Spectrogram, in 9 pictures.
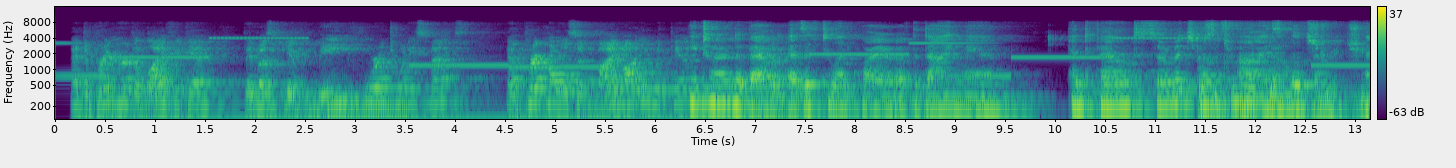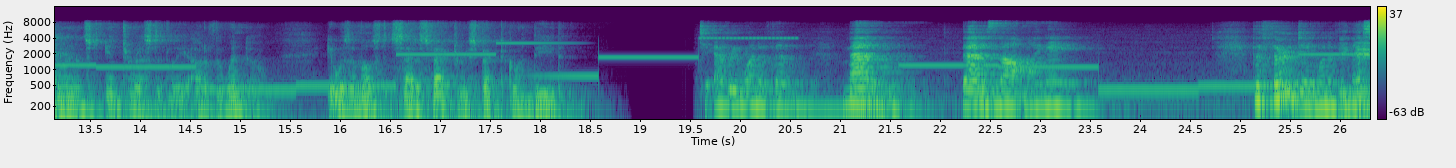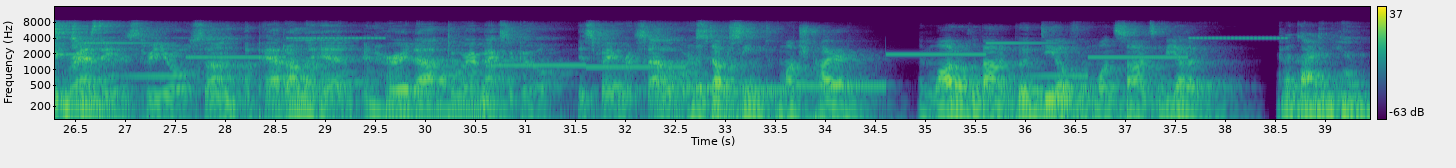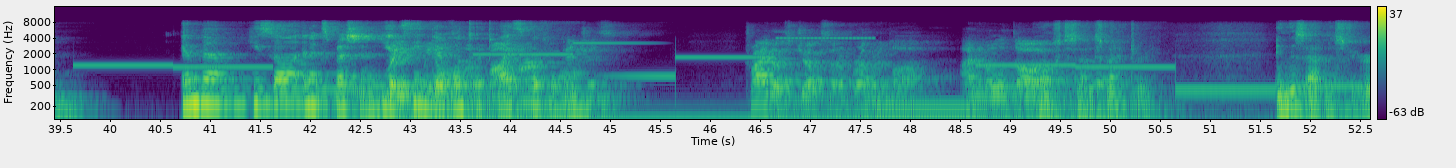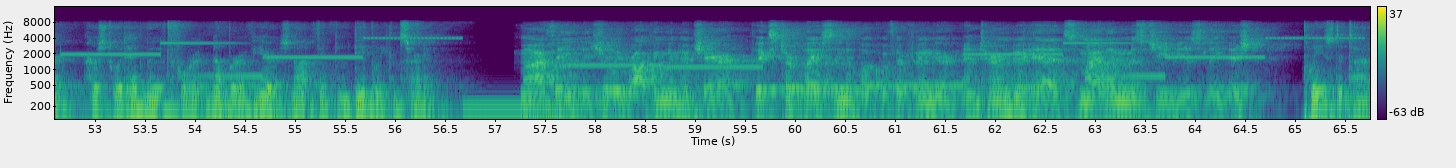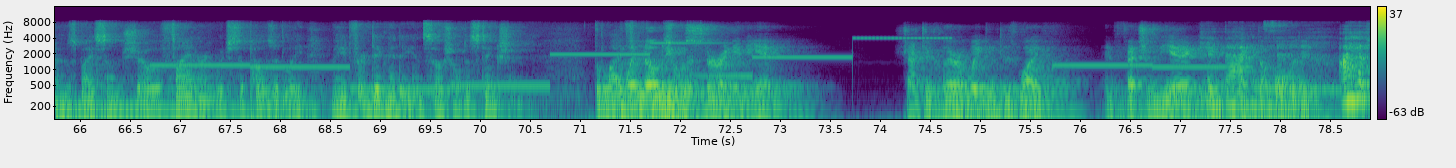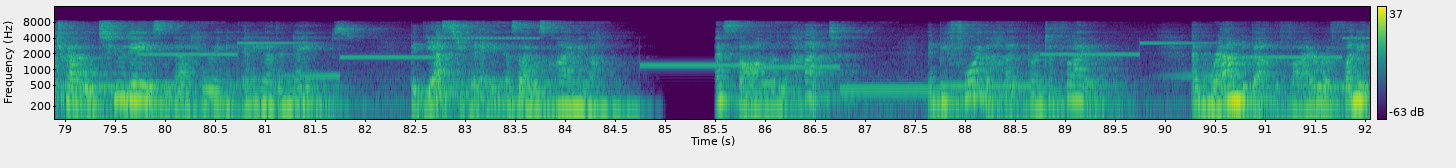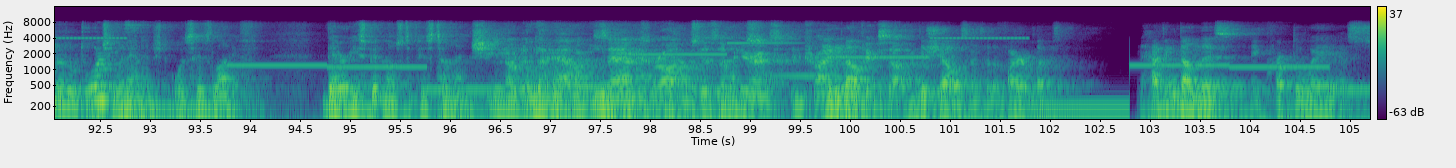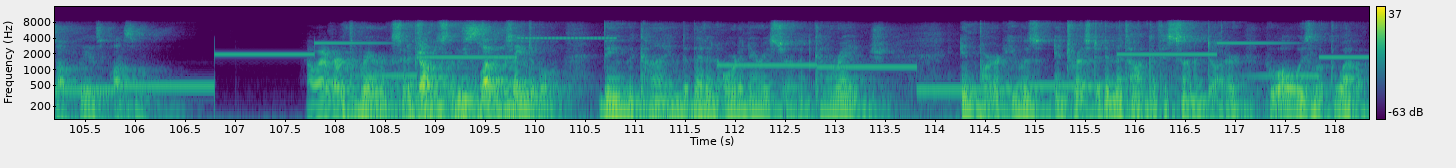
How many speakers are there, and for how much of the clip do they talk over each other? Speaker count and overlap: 6, about 14%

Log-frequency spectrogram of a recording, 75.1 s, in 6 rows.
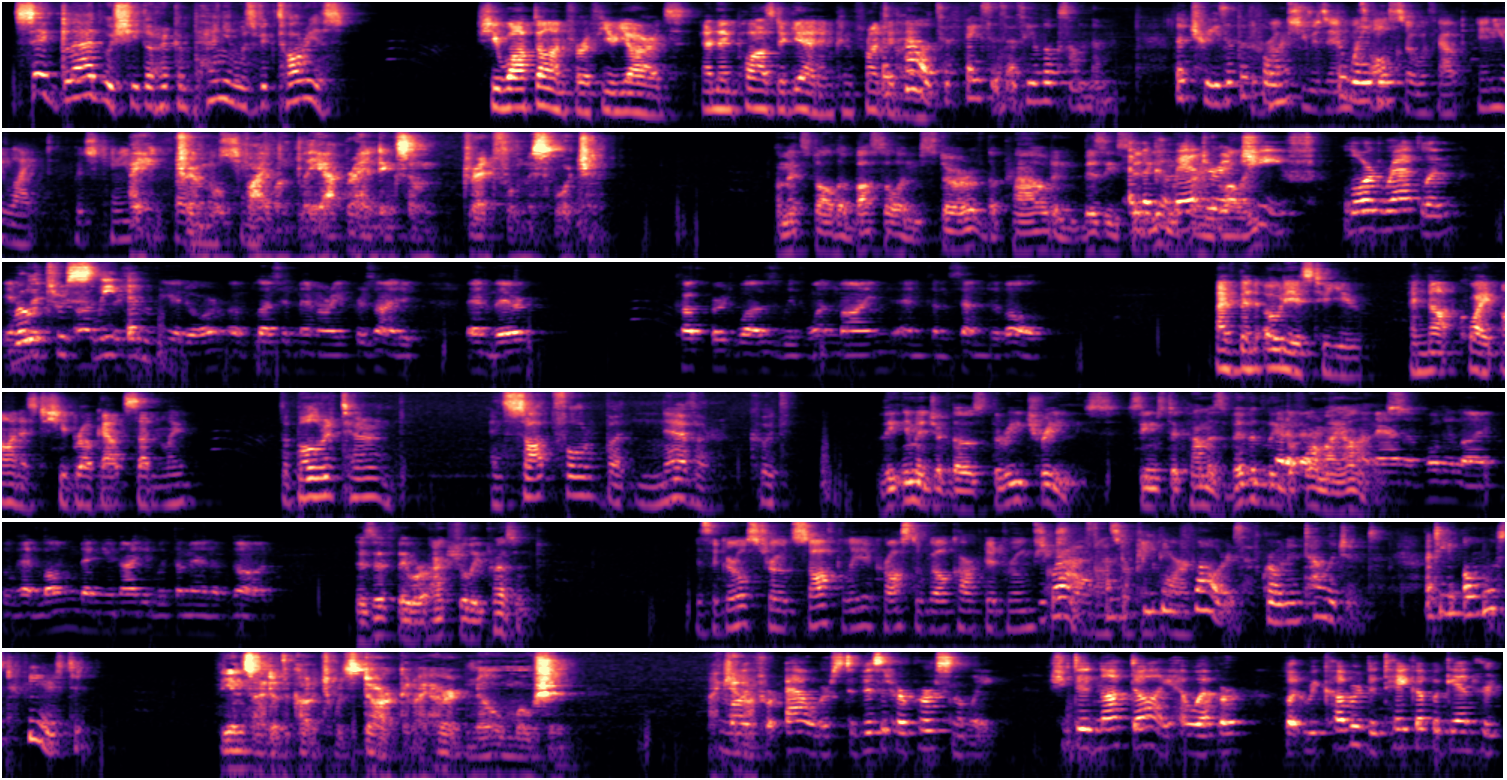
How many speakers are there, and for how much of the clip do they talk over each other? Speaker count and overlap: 8, about 12%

